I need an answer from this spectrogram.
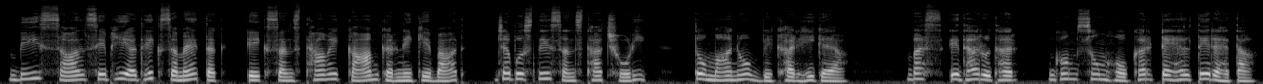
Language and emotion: Hindi, sad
